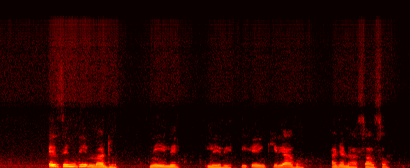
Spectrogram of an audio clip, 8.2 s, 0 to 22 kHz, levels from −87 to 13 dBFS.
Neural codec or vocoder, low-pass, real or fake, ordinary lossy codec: vocoder, 44.1 kHz, 128 mel bands every 512 samples, BigVGAN v2; 19.8 kHz; fake; none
